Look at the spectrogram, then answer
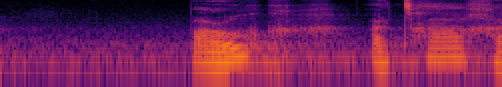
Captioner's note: hebrew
